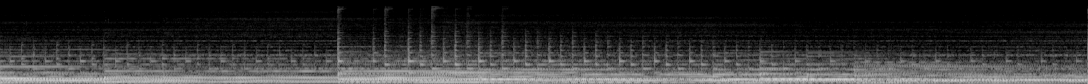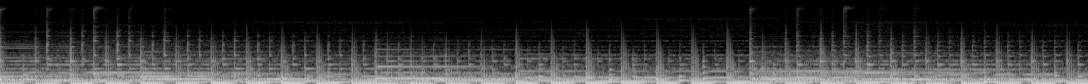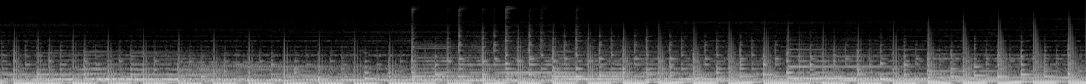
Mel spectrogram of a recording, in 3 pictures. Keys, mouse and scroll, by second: 0.3-1.6 middle drag, 1.6 click, 2.1 g, 2.1 click, 2.4 g, 2.8-5.6 middle drag, 3.4 scroll down 2, 5.6 click, 5.7 g, 6.5 click, 6.6 g, 8.2 click, 8.3 g, 9.8-15.9 middle drag, 10.1 g, 11.5 Tab, 12.5 scroll down 1, 12.9 scroll up 1, 14.9 alt+d, 15.9 r, 16.9 click, 17.1 g, 17.8 click, 17.9 middle click, 18.3 g, 18.8 click, 18.8 middle click, 19.7 g, 20.2-23.8 middle drag, 22.3 scroll down 1, 23.1 r, 23.8 click, 23.9 g, 24.6 click, 24.7-26.6 middle drag, 26.2 g, 26.6 click, 26.7-28.8 middle drag, 28.1 alt+d, 28.8 click, 29.7-30.7 middle drag, 30.0 g, 30.7 click, 30.8-32.1 middle drag, 31.5 g, 32.1 click, 32.3 g.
